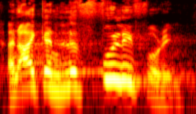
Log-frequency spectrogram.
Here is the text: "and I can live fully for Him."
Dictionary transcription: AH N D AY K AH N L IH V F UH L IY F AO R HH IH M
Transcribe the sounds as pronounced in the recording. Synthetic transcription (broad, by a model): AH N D AY K AH N L IH V F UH L IY F AO R HH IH M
